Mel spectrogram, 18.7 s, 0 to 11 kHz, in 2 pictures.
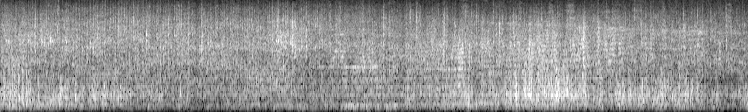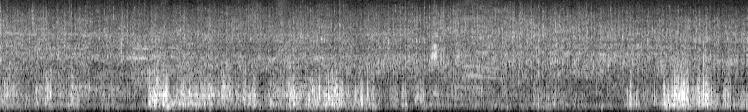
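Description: Republic P-47 Thunderbolt's Pratt & Whitney R-2800 radial engine running at low power as the fighter taxis, its level swelling and dipping, with wind buffeting the microphone.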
